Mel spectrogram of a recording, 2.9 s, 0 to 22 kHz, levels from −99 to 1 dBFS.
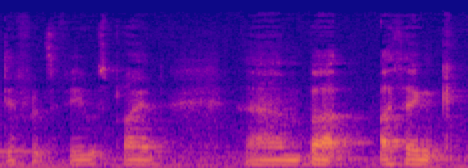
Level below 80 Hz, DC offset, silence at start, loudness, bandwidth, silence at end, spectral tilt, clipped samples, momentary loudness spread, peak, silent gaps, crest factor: -60 dBFS; under 0.1%; 0 s; -39 LUFS; 16.5 kHz; 0 s; -6.5 dB/octave; under 0.1%; 14 LU; -20 dBFS; none; 18 dB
